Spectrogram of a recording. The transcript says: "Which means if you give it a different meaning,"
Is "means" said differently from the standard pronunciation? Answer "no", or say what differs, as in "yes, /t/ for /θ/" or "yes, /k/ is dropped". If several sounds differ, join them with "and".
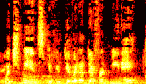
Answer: no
